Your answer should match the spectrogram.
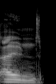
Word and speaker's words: pwned: And I love the fact that they say, well, it's pronounced owned, but written pwned.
